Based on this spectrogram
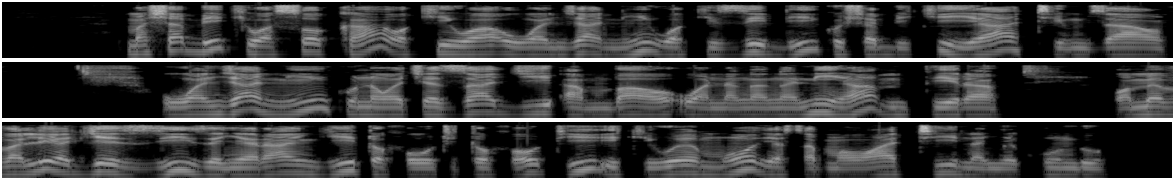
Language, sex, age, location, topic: Swahili, male, 25-35, Kisumu, government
